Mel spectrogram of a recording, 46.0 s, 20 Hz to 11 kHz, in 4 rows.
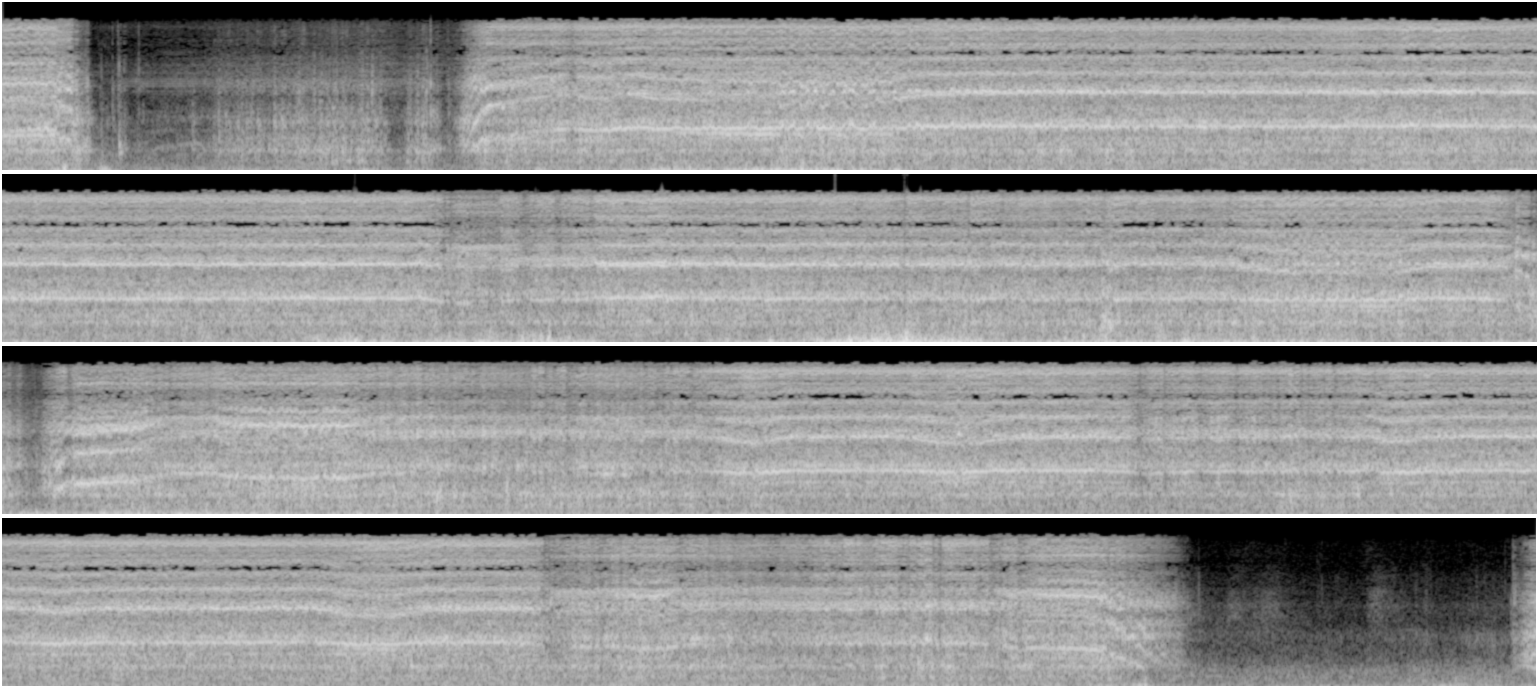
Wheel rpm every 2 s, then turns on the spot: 50, 60, 210, 220, 230, 230, 240, 230, 230, 230, 220, 170, 210, 230, 230, 230, 230, 230, 230, 220, 230, 90, 10.
0-2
